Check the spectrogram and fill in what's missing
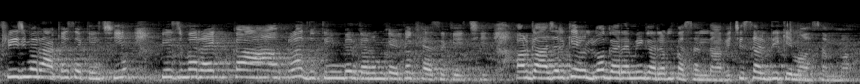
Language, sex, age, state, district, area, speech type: Maithili, female, 30-45, Bihar, Supaul, rural, spontaneous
